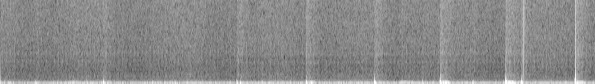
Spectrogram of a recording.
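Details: Faint, then clearer tapping beats about once a second over a steady low hum, heard during auscultatory blood pressure measurement: Korotkoff sounds.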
